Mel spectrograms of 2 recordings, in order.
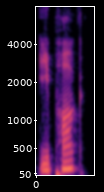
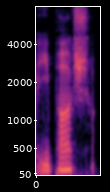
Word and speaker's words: Epoch: And a pretty good, technically another Econ augment would be Epoch, or Epoch, whatever you want to pronounce it, since it gives you XP and 2 free rerolls.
